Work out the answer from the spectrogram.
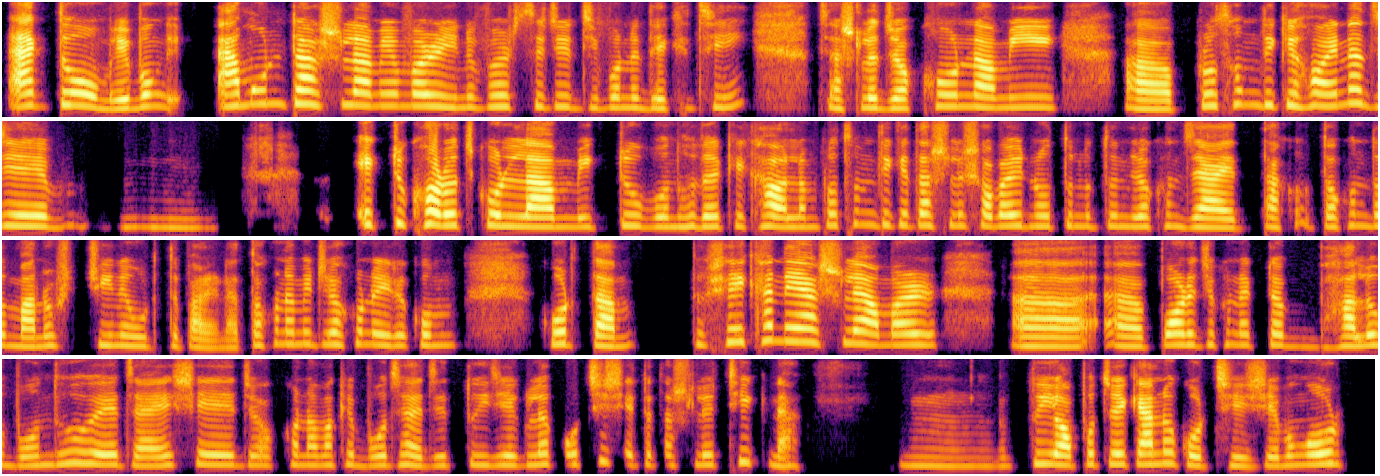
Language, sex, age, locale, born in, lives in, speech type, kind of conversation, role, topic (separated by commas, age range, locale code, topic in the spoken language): Bengali, female, 25-29, bn-BD, Bangladesh, Bangladesh, conversation, unstructured, none, আপনার প্রথম সত্যিকারের বন্ধুত্ব কেমন ছিল?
